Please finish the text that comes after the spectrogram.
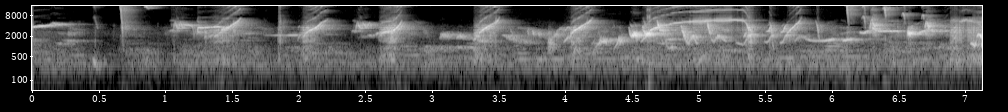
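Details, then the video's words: Pastol-type white-rumped shama song, played to bring birds quickly into breeding condition when pairing: a fast, varied run of sharp whistled notes, upward sweeps and slurred phrases, closely spaced and changing constantly, with clean background. "PANCINGAN MURAI BATU PASTOL CEPAT BIRAHI"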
